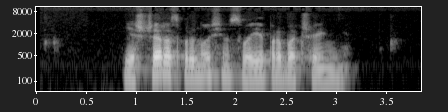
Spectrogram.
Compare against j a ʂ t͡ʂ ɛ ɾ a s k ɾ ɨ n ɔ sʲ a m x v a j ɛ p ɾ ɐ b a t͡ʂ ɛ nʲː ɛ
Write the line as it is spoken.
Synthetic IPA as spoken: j a ʂ t͡ʂ ɛ ɾ a s p ɾ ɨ n ɔ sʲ i m s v a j ɛ p ɾ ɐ b a t͡ʂ ɛ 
